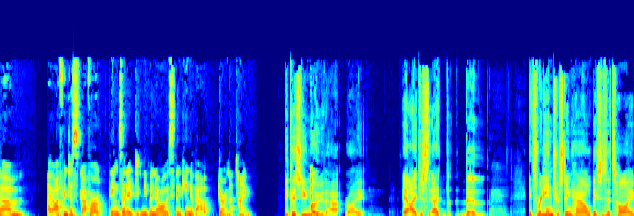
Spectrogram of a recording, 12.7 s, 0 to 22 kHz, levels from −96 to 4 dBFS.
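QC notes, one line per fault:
2.26–2.29 s, 4.56–4.59 s, 6.21–6.25 s: broken MP3 bit reservoir. Each is a brief 28–44 ms glitch, roughly one 26 ms frame or slightly more, likely from frames decoding borrowed bits from the wrong data after a cut. On a spectrogram, each appears as a narrow vertical break in the speech pattern. On a waveform, each appears as an abrupt discontinuity.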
